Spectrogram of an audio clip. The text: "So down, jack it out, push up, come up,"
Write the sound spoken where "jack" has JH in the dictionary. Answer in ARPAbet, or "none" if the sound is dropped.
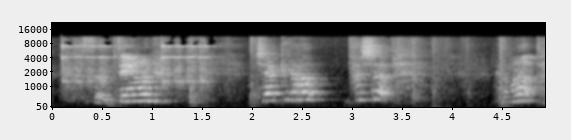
CH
